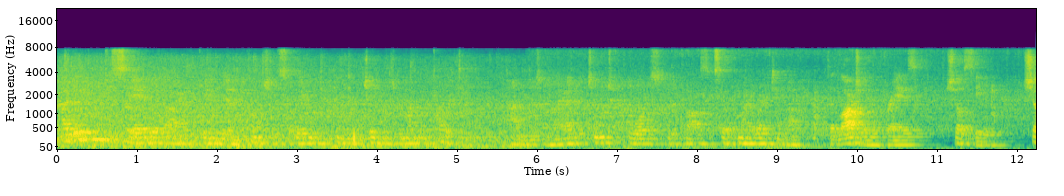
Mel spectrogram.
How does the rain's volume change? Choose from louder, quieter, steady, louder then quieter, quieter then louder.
quieter.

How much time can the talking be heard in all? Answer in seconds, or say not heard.
12 s.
